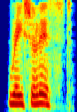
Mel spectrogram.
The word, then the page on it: racialist: ‘reıʃə,lıst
